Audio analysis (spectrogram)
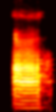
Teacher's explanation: I teach the merged cot merger, so there's just one sound instead of ah and all. It's just ah in the back.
